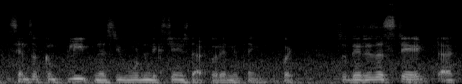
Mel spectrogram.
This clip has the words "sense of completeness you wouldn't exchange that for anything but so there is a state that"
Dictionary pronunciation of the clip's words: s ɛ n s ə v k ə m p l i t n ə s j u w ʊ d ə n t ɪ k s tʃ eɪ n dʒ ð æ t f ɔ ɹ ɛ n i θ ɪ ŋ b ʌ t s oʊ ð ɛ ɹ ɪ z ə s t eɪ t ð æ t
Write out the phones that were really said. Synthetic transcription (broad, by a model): s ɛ n s ə v k ə m p l i t n ə s j u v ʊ d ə n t ɪ k s tʃ eɪ n dʒ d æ t f ɔ ɹ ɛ n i t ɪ ŋ b ʌ t s oʊ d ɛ ɹ ɪ z ə s t eɪ t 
